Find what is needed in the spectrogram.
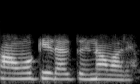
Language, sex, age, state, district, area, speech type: Tamil, female, 18-30, Tamil Nadu, Thoothukudi, rural, conversation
